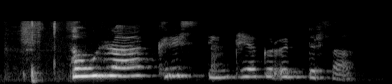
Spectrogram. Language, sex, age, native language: Icelandic, female, 8, Icelandic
